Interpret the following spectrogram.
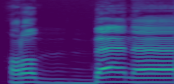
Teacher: را کو موٹا کرنا ہے، با کو نہیں کرنا۔ ہمیشہ ہوتا ہے ربو، بو نہیں ہوگا، با۔ · ربنا، را، پھر وہی را از آلسو ہیوی بیکاز یہ ہاز فتحہ ہونے، را پر فتحہ ہے اسی لیے یہ را ہم ہیوی پڑھیں گے۔ را، ربنا، یہاں پر یہ بات توجہ طلب ہے کہ را کو موٹا کرنا ہے، با کو نہیں کرنا۔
